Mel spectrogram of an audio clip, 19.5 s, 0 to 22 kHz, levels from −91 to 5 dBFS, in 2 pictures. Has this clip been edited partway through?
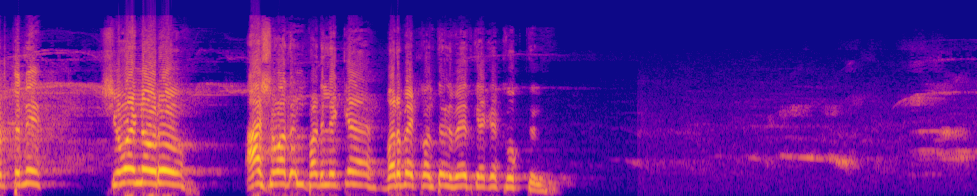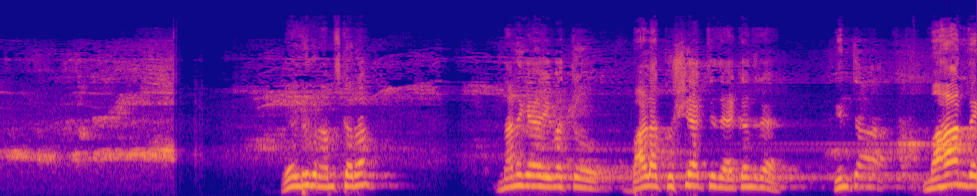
no; 0 cuts

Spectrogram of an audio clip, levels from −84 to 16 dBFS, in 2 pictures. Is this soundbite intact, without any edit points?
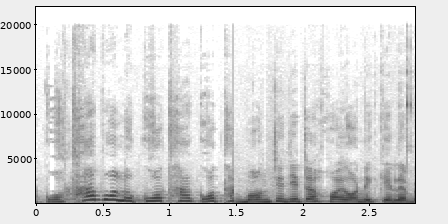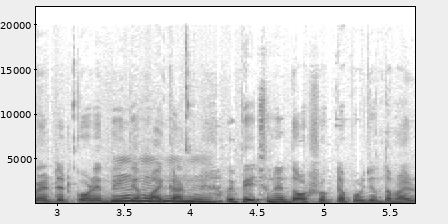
no; 1 cut; at 1.4 s

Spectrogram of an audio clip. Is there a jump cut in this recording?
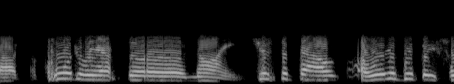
yes; 2 cuts; at 2.5 s, 3.4 s

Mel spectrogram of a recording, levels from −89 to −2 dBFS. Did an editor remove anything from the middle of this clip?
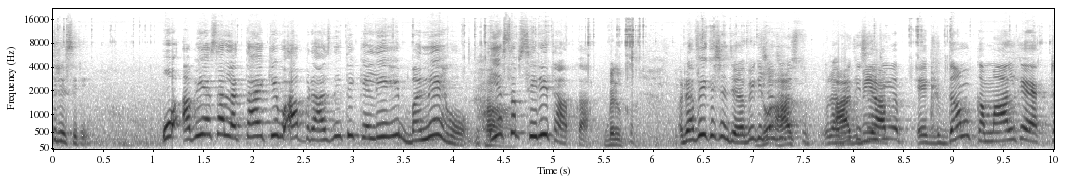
yes; 1 cut; at 6.2 s

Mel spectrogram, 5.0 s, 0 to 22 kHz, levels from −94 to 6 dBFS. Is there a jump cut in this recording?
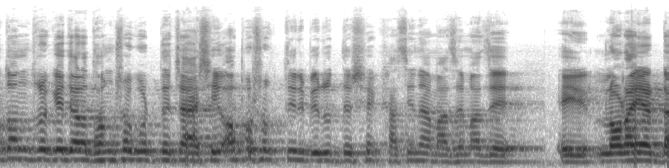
yes; 1 cut; at 4.0 s

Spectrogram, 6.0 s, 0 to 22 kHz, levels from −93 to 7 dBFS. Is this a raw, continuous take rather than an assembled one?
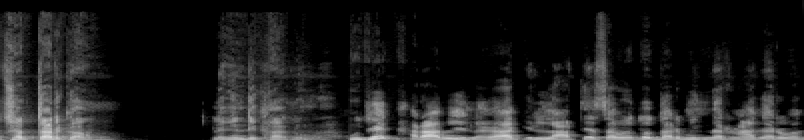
no; 1 cut; at 2.6 s

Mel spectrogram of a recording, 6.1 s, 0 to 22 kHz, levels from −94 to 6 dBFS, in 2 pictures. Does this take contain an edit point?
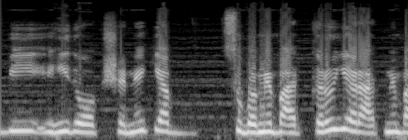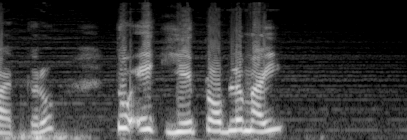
no; 0 cuts

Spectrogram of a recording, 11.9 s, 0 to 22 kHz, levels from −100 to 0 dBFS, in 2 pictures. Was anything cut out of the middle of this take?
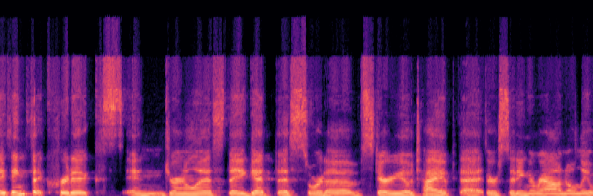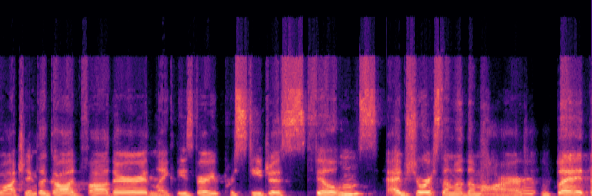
no; 0 cuts

